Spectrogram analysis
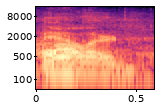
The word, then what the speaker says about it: Ballard: Probably Bullard. Is that how you say it, Ballard? No. No, keep it's saying actually it's supposed to be Ba- Ballard.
